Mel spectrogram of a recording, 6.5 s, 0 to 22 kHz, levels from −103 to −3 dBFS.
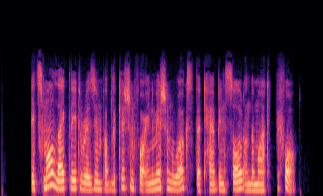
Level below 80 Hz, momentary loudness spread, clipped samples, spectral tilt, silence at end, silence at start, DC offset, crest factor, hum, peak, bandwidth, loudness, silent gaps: -60 dBFS; 10 LU; under 0.1%; -8.5 dB/octave; 0.6 s; 0.65 s; under 0.1%; 18 dB; none; -2 dBFS; 6.2 kHz; -19 LUFS; none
